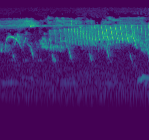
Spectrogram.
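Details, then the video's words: Adelaide's warbler singing in a dawn chorus alongside several other bird species: dense, rapid, buzzy high trills running continuously, with scattered short slurred whistles and a few lower tonal notes from other birds. "se pudo Escuchar distintas especies de aves cantando Pero entre ellas muchas canciones de la reinita mariposera"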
